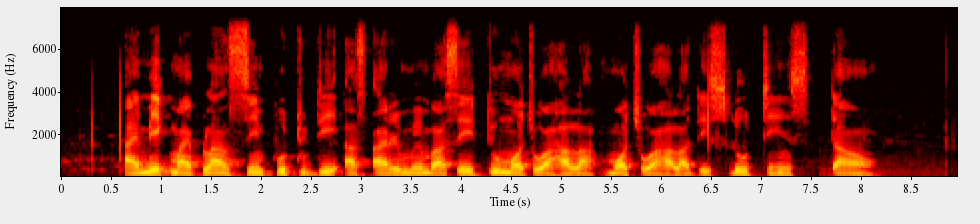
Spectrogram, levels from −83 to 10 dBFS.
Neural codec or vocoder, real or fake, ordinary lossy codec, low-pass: none; real; none; 7.2 kHz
